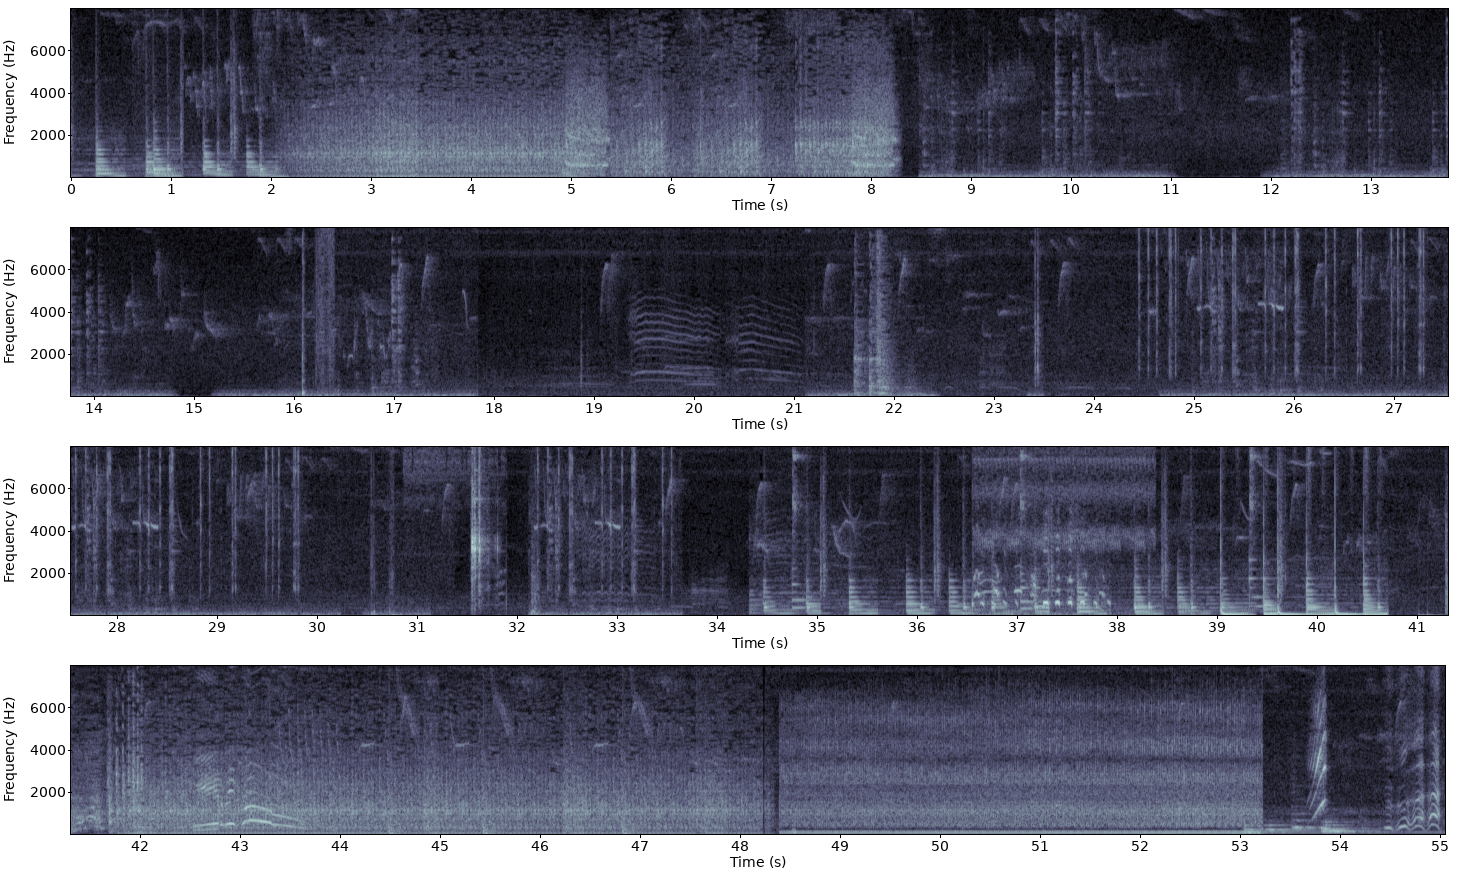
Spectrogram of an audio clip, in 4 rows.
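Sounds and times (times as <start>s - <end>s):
music: 0.0s - 2.2s, 34.3s - 40.7s, 53.2s - 54.5s
bird chirps: 21.1s - 33.7s, 34.3s - 41.3s, 42.0s - 47.8s, 53.2s - 54.9s
plastic toy parts clicking: 24.4s - 29.9s, 31.6s - 33.6s.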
